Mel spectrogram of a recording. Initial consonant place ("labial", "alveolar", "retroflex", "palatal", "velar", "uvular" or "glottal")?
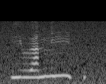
palatal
